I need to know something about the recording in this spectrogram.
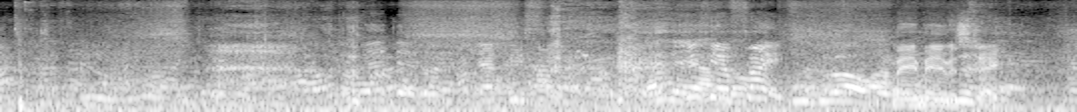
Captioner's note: speaking in foreign language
